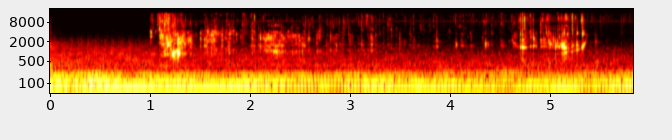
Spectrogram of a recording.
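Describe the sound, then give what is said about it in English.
Water is poured into a container in a couple of short splashy bursts, one near the start and one near the end, with a soft trickling sound between them and a low hum underneath. “I clearly have poured something.”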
